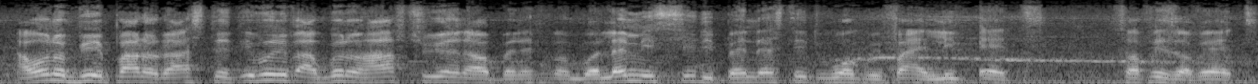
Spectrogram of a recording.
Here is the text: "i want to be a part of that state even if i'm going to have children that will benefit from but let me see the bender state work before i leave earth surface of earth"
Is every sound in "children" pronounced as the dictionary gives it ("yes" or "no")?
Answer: no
